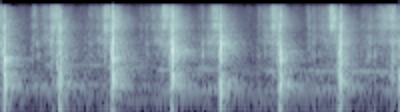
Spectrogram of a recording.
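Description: A tarot deck being shuffled by hand, giving a steady run of sharp card slaps at about three or four a second.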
